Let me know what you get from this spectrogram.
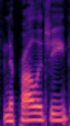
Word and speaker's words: nephrology: And as a doctor your associate professor of medicine in the division of nephrology.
